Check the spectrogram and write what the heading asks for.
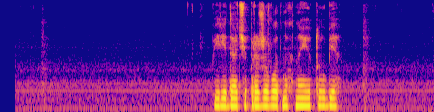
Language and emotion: Russian, neutral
